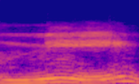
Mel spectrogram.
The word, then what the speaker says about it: ni: Okay, this time we're going to play with the syllable ni, just like the joint between your thigh and your calf.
